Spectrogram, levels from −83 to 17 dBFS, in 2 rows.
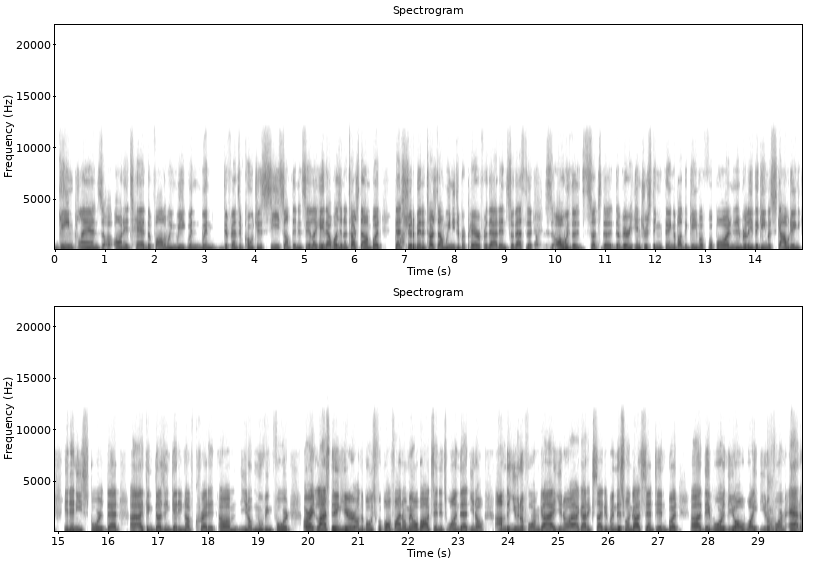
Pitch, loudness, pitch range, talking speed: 155 Hz, -24 LUFS, 140-170 Hz, 235 wpm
